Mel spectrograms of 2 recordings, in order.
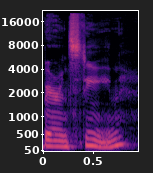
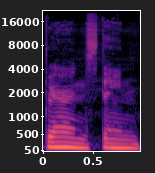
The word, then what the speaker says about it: Berenstain: It's the way you think it's spelled, which is the E-I-N, which would be like Berenstein, Bears, right? And in my head, that's how it was always pronounced as a kid.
